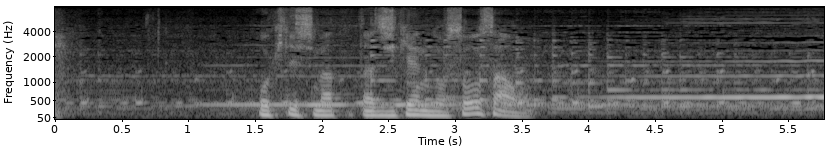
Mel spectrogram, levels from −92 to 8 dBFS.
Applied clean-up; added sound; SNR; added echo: none; none; none; none.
